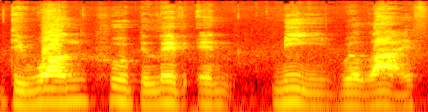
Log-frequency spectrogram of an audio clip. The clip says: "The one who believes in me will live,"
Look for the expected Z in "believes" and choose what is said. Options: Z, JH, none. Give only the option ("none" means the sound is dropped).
none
